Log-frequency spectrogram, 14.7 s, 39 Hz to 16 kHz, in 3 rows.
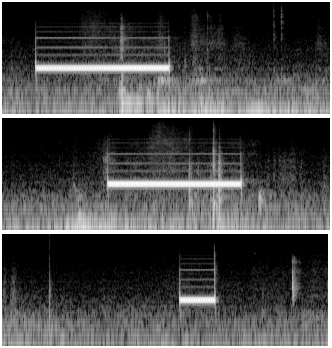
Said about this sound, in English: So let's see if we can call him. We'll get this episode going. Get on my phone. Get this set up. Let's see. He might not answer. It's Monday, March 21st. It's 7 a.m. We are in spring. Let's make this phone call.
